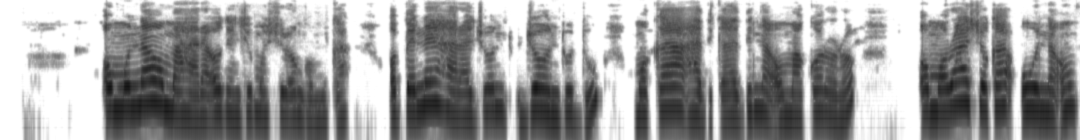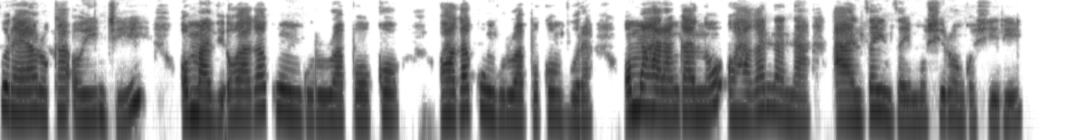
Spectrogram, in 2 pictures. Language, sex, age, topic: Oshiwambo, female, 25-35, agriculture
